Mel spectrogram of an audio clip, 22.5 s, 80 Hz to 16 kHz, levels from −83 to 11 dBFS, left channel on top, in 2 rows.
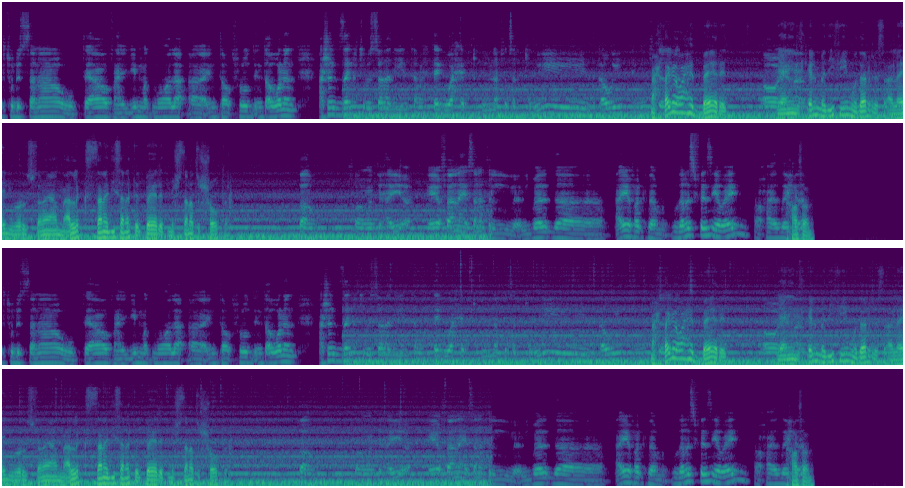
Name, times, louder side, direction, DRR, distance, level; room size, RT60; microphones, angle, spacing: voice 1, 0.0-8.5 9.5-10.1 15.0-15.3 15.7-21.4, left 1 dB, 30° left, 5.2 m, -35 dB
Rain, 4.3-17.4, equal, 60° right, 7.9 m, -31 dB
voice 2, 8.1-9.1 9.7-14.1 21.1-21.4, left 1 dB, 10° left, 0.4 m, -24 dB
head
